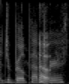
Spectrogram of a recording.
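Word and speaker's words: Jabrill Peppers: Jabril Peppers, that's how you say it? – Yeah, Jabril Peppers.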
